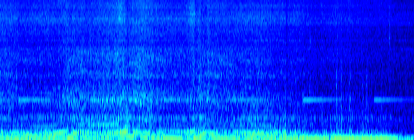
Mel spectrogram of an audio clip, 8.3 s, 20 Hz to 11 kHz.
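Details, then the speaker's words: V10 Dodge Viper after cylinder head work and roller rocker upgrade: deep lumpy idle through throttle blips, steady and even, running well; spark plug wires with pinholes can cause a slight misfire. "it sounds very good sounds just like a viper v10s have their own weird sound it doesn't sound like a 12 or an 8 it's kind of a strange sound but it sounds really good"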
